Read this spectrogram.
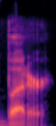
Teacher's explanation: Almost a D sound instead of a hard T. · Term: flap T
